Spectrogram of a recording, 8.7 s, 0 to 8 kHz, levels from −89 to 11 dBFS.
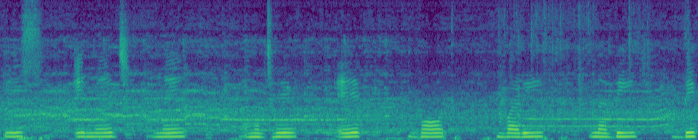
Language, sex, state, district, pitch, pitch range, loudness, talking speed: Hindi, female, Madhya Pradesh, Dhar, 220 Hz, 210-230 Hz, -16 LUFS, 60 wpm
